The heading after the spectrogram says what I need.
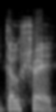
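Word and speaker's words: Gauthier: sent you two and it spelled g-a-u-t-h-i-e-r but it's pronounced g-o-s-h-a go say uh louisiana um let's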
